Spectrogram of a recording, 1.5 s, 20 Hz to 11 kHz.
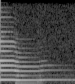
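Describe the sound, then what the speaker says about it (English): A single guitar note picked on the high E string at the 10th fret and slowly bent up a full step, a quiet, clean sustained tone that rises gently in pitch and rings alone. "After I've picked it, what I'm going to do is I'm going to bend it up a full step"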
